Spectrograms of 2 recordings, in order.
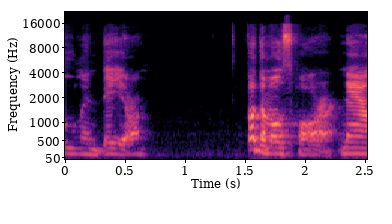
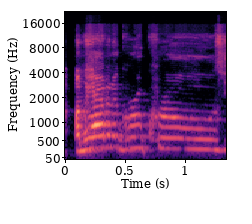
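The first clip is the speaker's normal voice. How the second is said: higher, brighter put-on friend voice; imitating her girlfriend; 10 semitones higher, 4 dB louder than usual. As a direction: mimic the friend excitedly announcing. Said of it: "She was like".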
